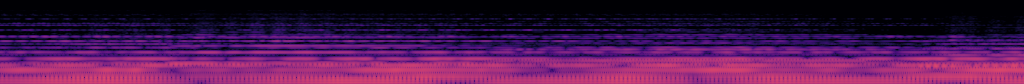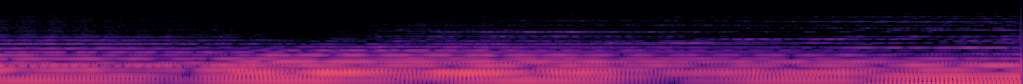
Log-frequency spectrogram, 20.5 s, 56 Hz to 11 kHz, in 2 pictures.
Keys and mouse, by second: 0.4 g, 0.7 z, 3.8 shift+click, 5.1 i, 5.7 click, 6.5 click, 7.6 click, 8.7-10.5 drag, 11.0 g, 11.3 z, 15.2 Escape, 16.4 click, 17.6 click, 18.6 g, 18.9 z.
